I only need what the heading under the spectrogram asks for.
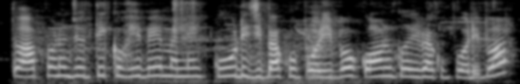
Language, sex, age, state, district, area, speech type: Odia, female, 18-30, Odisha, Nabarangpur, urban, spontaneous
